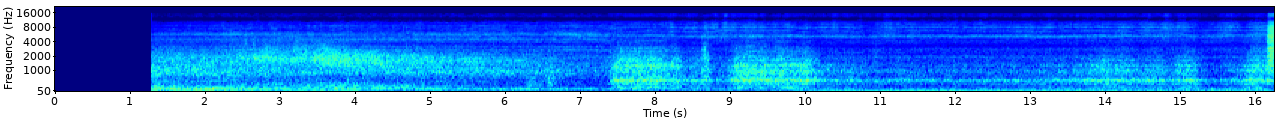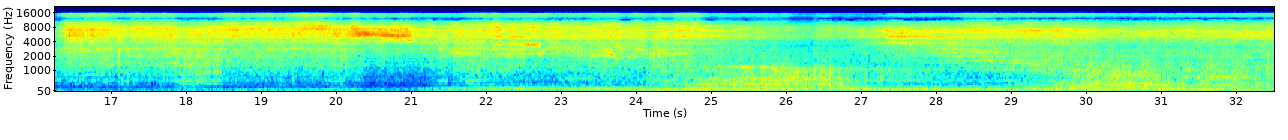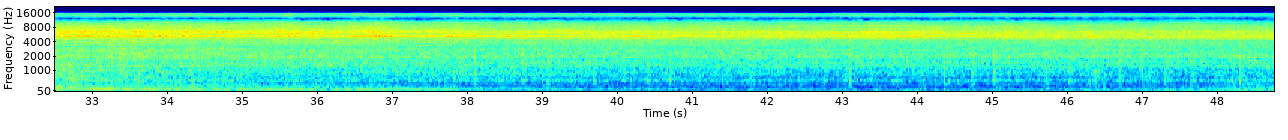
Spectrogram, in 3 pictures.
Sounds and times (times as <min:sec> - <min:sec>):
Hiss: 0:06.4 - 0:48.7.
